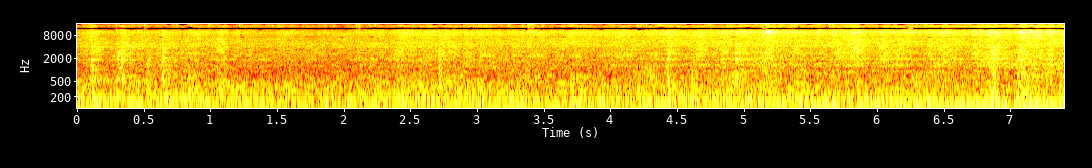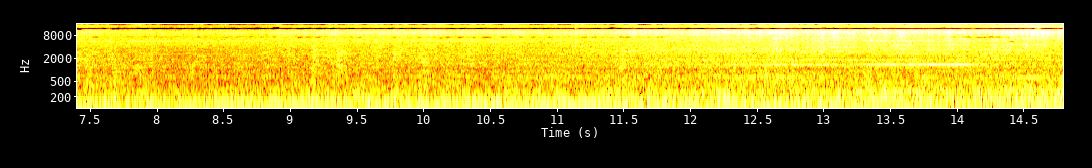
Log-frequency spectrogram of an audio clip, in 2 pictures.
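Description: Freight train rolling past close by: railcar wheels clattering over the rails in a continuous rumble, with a low steady hum growing louder in the second half.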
